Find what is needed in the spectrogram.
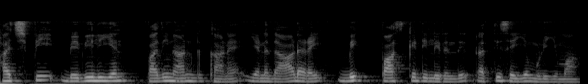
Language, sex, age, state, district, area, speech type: Tamil, male, 18-30, Tamil Nadu, Perambalur, rural, read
